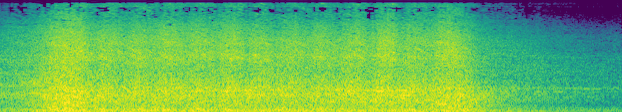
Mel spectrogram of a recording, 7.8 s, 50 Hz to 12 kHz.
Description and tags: Fast Train passing R-L
A German ICE train passing at high speed from right to left. Recorded with a Zoom H2n.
